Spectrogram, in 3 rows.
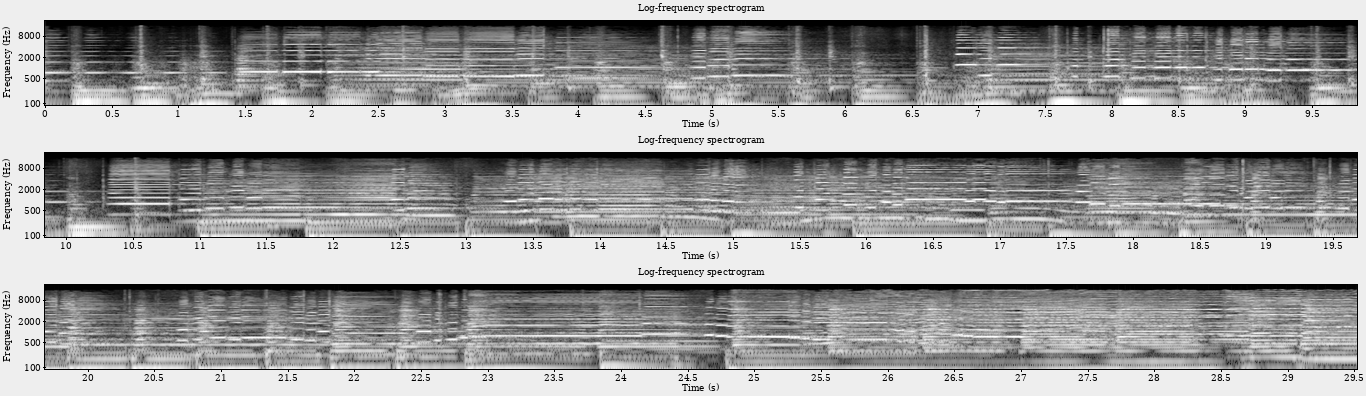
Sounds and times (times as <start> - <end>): Accordion: 0.0 - 29.5
Cello: 0.0 - 29.5
Double bass: 0.0 - 29.5
Violin, fiddle: 0.0 - 29.5.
